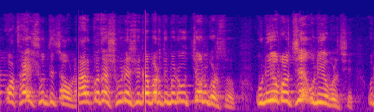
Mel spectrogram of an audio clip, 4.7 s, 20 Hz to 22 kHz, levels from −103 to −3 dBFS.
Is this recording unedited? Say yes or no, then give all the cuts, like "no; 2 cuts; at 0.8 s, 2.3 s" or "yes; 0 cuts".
no; 1 cut; at 0.9 s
